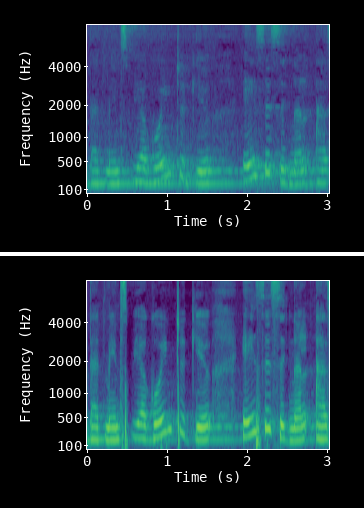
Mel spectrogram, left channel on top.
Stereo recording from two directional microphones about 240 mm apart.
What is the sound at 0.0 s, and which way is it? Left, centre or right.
Speech, right.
